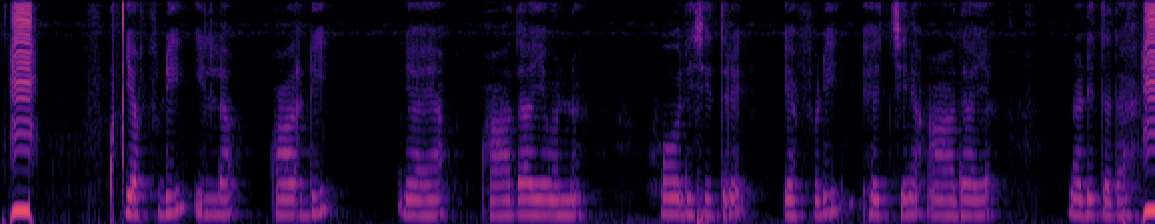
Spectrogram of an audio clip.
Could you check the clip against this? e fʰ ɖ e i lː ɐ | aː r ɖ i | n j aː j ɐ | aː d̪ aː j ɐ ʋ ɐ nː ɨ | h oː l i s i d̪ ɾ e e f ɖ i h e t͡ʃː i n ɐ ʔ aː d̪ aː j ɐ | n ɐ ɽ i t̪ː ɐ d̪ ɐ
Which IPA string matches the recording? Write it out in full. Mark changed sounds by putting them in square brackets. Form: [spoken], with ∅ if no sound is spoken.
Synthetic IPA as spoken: e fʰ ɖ [i] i lː ɐ | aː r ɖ i | n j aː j ɐ | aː d̪ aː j ɐ ʋ ɐ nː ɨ | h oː l i s i d̪ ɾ e e f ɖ i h e t͡ʃː i n ɐ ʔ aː d̪ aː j ɐ | n ɐ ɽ i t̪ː ɐ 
